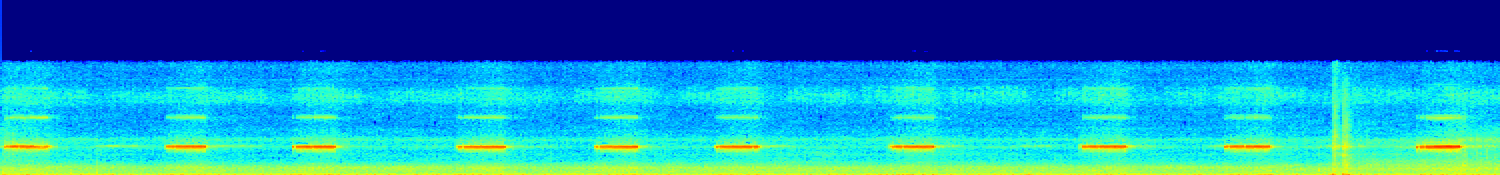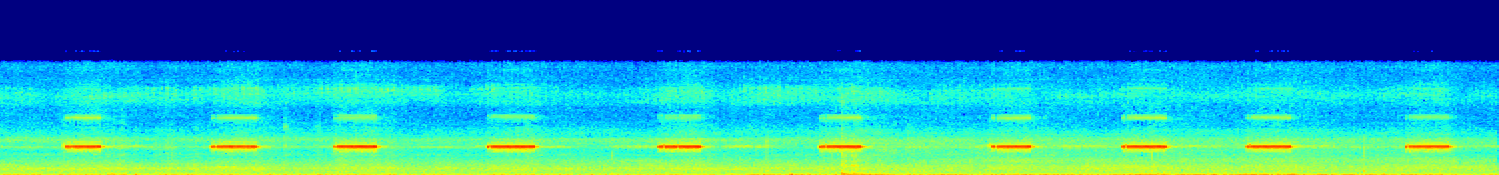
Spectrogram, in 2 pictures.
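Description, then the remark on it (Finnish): Crickets chirp in a yard in a steady, regular pulse of high, bright trills, each burst evenly spaced, repeating for the whole stretch over a low, quiet background hum. No one speaks. “sirklat omassa pihassa.”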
